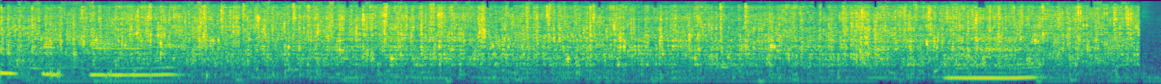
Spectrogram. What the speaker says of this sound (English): I'm going to fill up the water.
